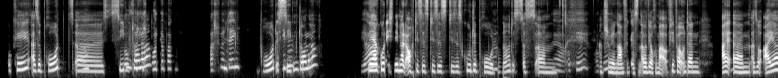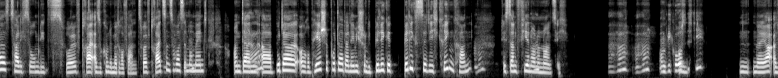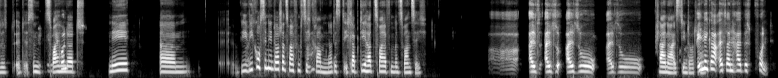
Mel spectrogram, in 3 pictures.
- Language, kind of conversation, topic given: German, unstructured, Wie denkst du über die aktuelle Inflation in Deutschland?
- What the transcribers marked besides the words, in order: unintelligible speech; other background noise; drawn out: "A"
